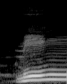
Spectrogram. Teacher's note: ইখফা গুন্না হবে নুনে সাকিনের বামে ইখফার হরফ জিম আসছে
